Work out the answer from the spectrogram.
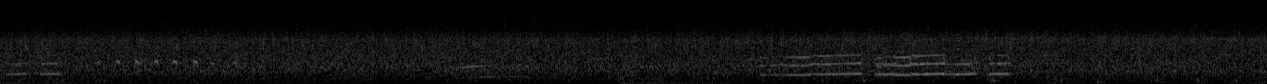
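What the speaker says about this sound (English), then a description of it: "It's just hailing." Steady hailstorm in Farming Simulator 25, a constant close wash of pattering ice on the ground, with faint chirping calls appearing here and there over the roar.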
